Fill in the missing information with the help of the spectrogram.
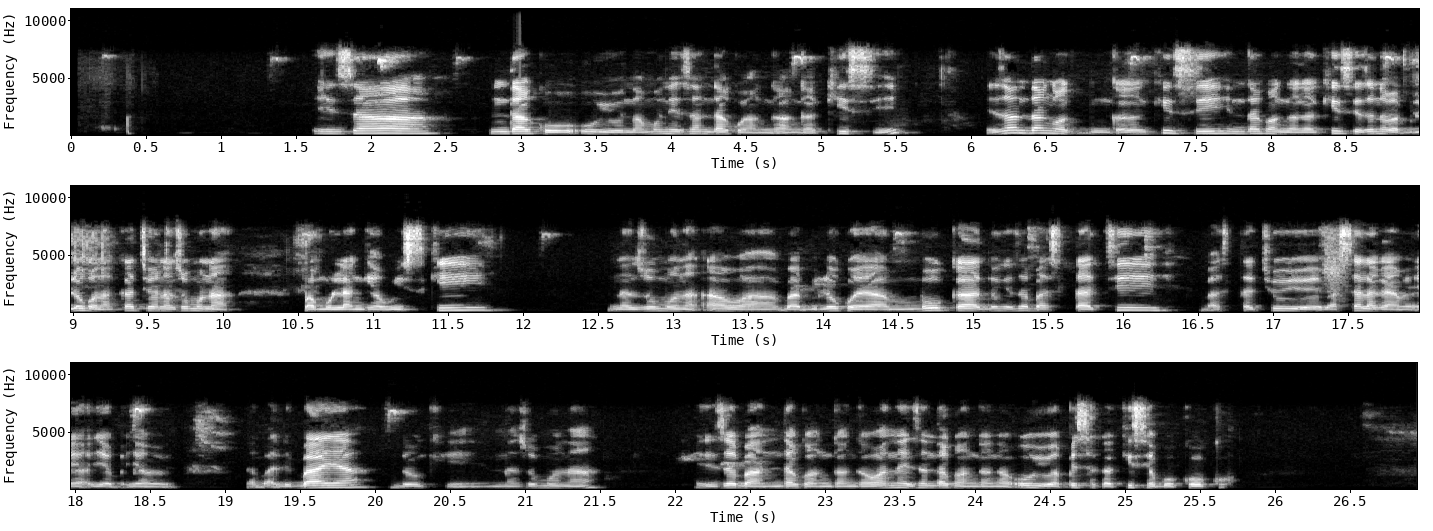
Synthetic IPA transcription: e˨za˦ | nda˦ko˨o˦jo˦na˨mɔ˦ni˦e˨za˦nda˦ko˨ja˨ŋɡa˨ŋɡa˨ki˦si˨ | e˨za˦nda˦ŋɡo˨jŋɡa˨ɡa˨ki˦si˨nda˦k̬o˨jŋɡa˨ŋɡa˨ki˦si˨e˨za˦na˨ba˨bi˨lɔ˦kɔ˨na˨ka˦ti˨˦n˨a˨zo˦mɔ˦na˨ | ba˨mo˨la˨ŋɡi˨ja˨wi˨ski˦ | na˨zo˦mɔ˦na̰˨ʔa˦wa˨ba˨bi˨lɔ˦kɔ˨ja˨mbo˦ka˦dɔ̃˦ke˨za˦ba˨sta˨ti˦ | ba̰˨sta˨ti˦o˦jo˦˨ba˨sa˦la˨ka˨a˨ja˨ | na̰˨ba̰˨li˨ba˦ja˦dɔ̃˦ŋkna˨zo˦mɔ˦na˨ | e˨za˦ba˨nda˦ko˨ja˨ŋɡa˨ŋɡa˨wa˦na˦e˨za˦nda˦ko˨ja˨ŋɡa˨ŋɡa̰˨ʔo˦jo˦a˨pe˦sa˨ka˨ki˦si˨ja˨bo˨kɔ˦kɔ˨

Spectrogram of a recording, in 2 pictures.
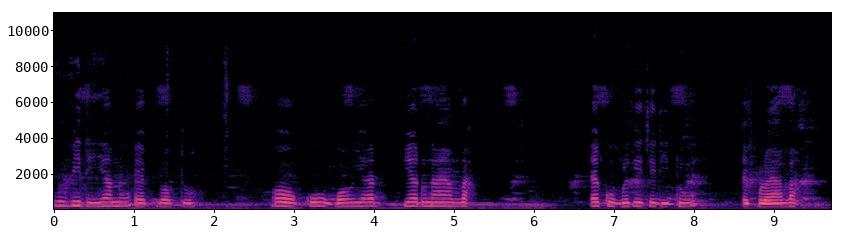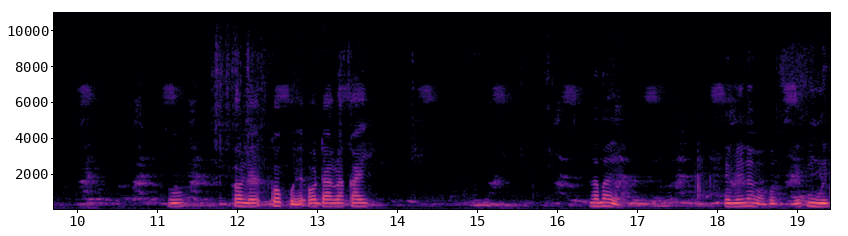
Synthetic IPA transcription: u˦vi˦di˨ja˦nũ˦ʔɛ˨k͡plɔ˨t̪o˨ | ɔ˦ɔ˨ko˦ɡ͡bɔ˨˦a˦du˦nã˦ja˦va˦ | ɛ˦ku˦˨ɡ͡ble˦ke˦˨t͡ʃe˦˨di˨du˦ | ɛ˨k͡plɔ˨ja˦va˦ | o˦ɔ˦lɛ˨kɔ˦pu˨ɛ˨ʔɔ˦da˦ɡla˦ka˦ji˦˨˦ | ɡa˦ba˦ja˨ | ɛ˨mɛ˨˦ã˦wa˨ɡɔ˦˨ɛ˦ku˦ŋle˦

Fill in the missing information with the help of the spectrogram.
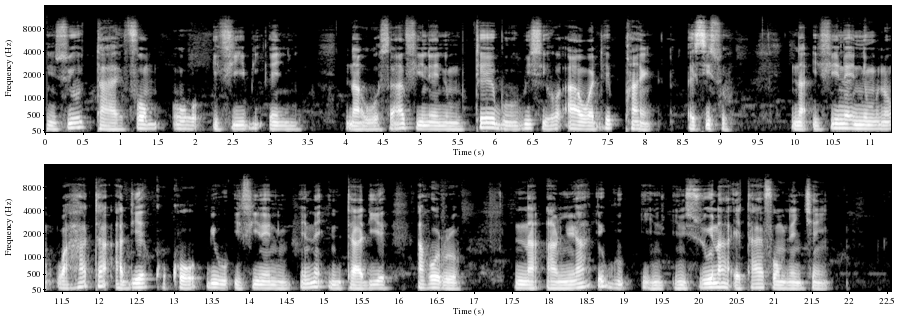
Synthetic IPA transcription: n̩˨su˦tʰa˨ɪ˨fɔ˦m˦wɔ˨e˨fi˦e˦bi˦æ˦nĩ˦m | nã˨wɔ˨saː˨˦fi˨e˦nʊ̃˨nĩ˦mtʰeː˦bu˨bi˦si˨hɔ˦ʔa˨wɔ˨dɪ˦pʰã˦˨n | æ˨si˦sʊ˨ | nã̰˨ʔe˨fi˦e˦nʊ̃˦æ˨nĩ˦mnʊ̃˦wʔɔ˨a˨ɦa˦tʰa˦ʔa˨dɪ˦ɛ˦kʰɔ˨kʰɔː˦bi˦wɔ˨ʔe˨fi˦nã˨nĩ˨m˦nɪ̃˦n̩˨tʰaː˨dɪ˦ɛ˦ | a˦ɦɔ˦ɾʊ˨ɔ˨ | nã˨a˨ɲɪ̃˨a˦e˦ɡu˨n̩˨su˦o˦nã˦˨ʔɛ˨tʰa˦ɪ˦fɔ̃˨mnɪ̃˨ɲ̩˨t͡ɕʰɛ̃˦n

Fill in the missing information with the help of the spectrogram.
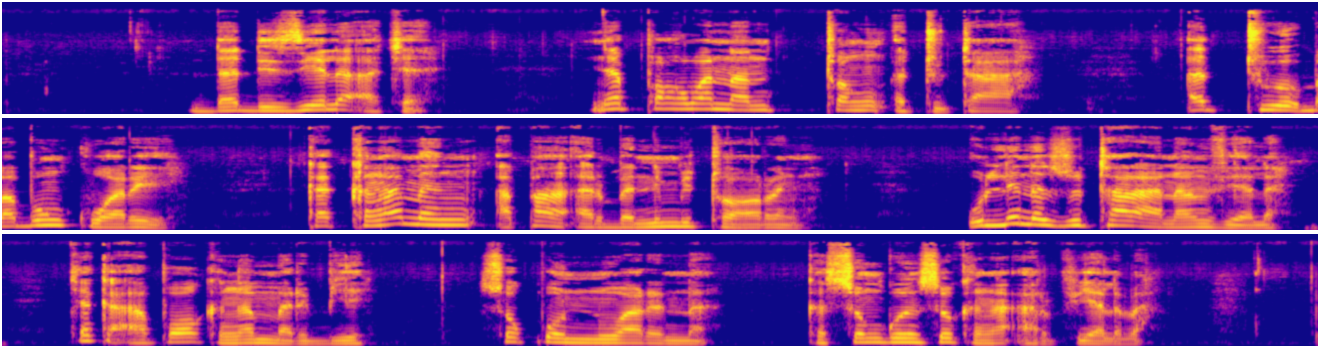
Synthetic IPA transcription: da˨dɪ˨zi˦e˦la˦ʔa˨t͡ʃɛ˨ | ɲɛ˦pʰɔ˦ɣʊ˦ba˦na˦n | tʰɔ˦ŋa˨tu˨taː˦ | a˨tʰu˨o˨ba˨bʊ˦ŋkʊ˨a˨ɾɪ˦˨ | ka˨kʰa˨ŋa˦mɪ˦ŋa˨pa˦ŋ˨ʔa˨ɾɪ˨ba˨nĩ˦mbi˦tʰɔː˨ɾɪ˦ŋ | ʊ˨le˦na˨zu˦tʰa˦ɾaː˨na˦ɱ˦vɪ˨ɛ˨la˦ | t͡ʃɛ˦ka˨ʔa˨pɔː˦ka˨ŋa˦ma˨ɾɪ˨bi˦e˦ | so˦k͡po˦nːʊ˦a˦ɾɪ˨nːa˨ | ka˨so˦ŋɡo˦n˦so˦kʰa˨ŋa̰˦ʔa̰˨ɾɪ˨pɪ˨ɛ˨lɪ˦ba˨

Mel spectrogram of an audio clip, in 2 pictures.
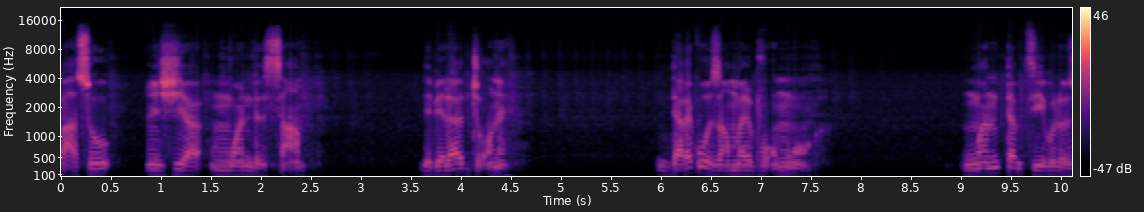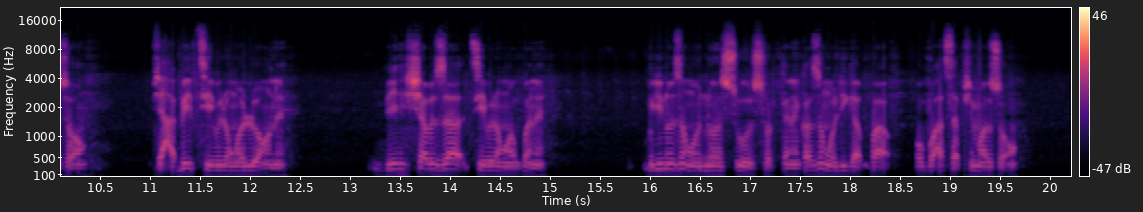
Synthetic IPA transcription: pa˨ʔa˨so˦ | n̩˦ʒi˦ja˨mɔ˦ndɨ˨sa̰˨ʔa̰˨m | dɨ˨bɛ˨la˦dʊ̰˨ʔʊ˨nɨ˨ | da˨ɾɨ˦koː˦˨za˦ŋma˦lɨ˦bʊ̰˨ʔʊ̰˨m˦ŋɔ̰˨ | ŋ͡ma˦nta˦bteː˨˦bʊ˦lɨ˨zʊ˨ʔʊ˨ | pa̰˨ʔa̰˨be˦tʰe˨˦bɨ˦lo˨ŋɔ˦lɔ˦ŋ˨nɨ˨ | bɛ˦ʃɛ˦bza˦teː˨˦bɨ˦lo˨ŋɔ˨ɡ͡ba˦nɨ˨ | bɛ˦ji˦no˦za˦ŋo˨no˦su˦o˨sʊ˨ɾtɨ˨nɨ˨ka˨za˦ŋo˨li˦ɡa˨pa˦o˦bɔ˦ʔa˦sa˨pi˦ma˦zʊ̰˨ʔʊ̰˨

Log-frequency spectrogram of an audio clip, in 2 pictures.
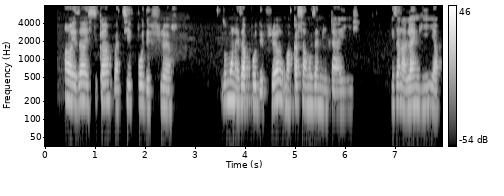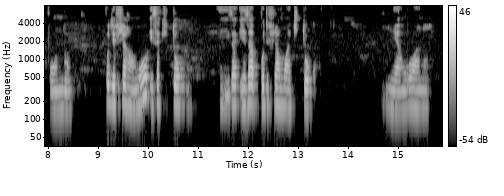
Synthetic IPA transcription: a˦wa˦˨e˨za˦e˨si˦ka˦ba˨ti˦e˦po˦de˨flœ˦ʁ | e˨zo˦mɔ˦na˨e˨za˦po˦de˨flɛ˦ʁma˨ka˦sa˦˨ŋɡo˦e˨za˦mi˨la˨ji˦ | e˨za˦na˨la˦ŋɡi˦ja˨po˨ndo˨ | po˦de˨flɛ˦ʁja˨ŋɡo˦e˨za˦ki̥˨tɔ˦kɔ˨˦ | e˨za˦po˦de˨flɛ˦ʁmɔ˦n˨a˨ki̥˨tɔ˦kɔ̥˨ | ja˨ŋɡo˦wa˦na˦

